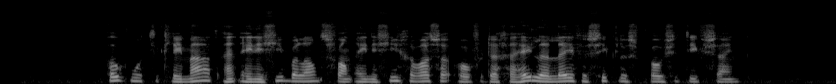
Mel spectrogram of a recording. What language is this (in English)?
Dutch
